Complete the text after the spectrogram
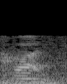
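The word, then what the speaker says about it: chai (חי): By the way, chai, you're saying chai a lot. The Hebrew pronunciation is chai.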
